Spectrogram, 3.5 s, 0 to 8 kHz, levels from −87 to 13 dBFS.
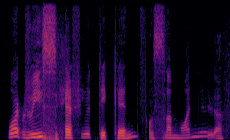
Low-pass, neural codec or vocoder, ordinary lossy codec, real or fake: none; codec, 16 kHz, 0.5 kbps, X-Codec, HuBERT features, trained on general audio; none; fake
